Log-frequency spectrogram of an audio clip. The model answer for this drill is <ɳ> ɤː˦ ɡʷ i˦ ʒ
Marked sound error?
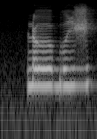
no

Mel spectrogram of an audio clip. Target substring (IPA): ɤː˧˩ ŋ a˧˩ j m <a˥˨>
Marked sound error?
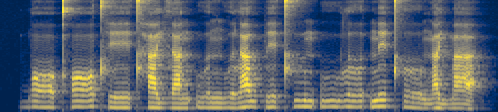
yes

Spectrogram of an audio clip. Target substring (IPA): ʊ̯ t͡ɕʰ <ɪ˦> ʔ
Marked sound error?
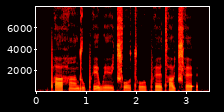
yes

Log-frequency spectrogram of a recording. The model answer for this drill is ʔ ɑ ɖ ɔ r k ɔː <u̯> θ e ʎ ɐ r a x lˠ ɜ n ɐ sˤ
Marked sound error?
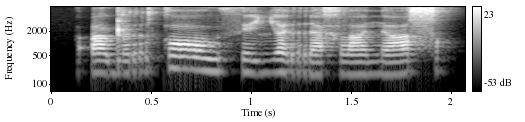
no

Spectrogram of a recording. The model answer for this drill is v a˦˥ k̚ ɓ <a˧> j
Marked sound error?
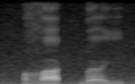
yes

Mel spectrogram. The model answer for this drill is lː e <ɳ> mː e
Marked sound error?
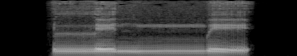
yes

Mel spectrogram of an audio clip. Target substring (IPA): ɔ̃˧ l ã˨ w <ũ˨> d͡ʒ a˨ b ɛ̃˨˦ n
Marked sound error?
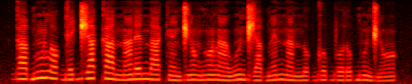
yes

